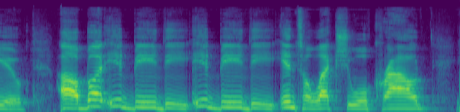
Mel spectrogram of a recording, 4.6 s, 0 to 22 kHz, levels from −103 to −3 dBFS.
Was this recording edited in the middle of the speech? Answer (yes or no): yes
